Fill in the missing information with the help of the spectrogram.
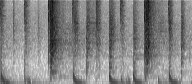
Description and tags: Made with Hammerhead Rhythm Station. The beat used for this beat made by myself:
Ii includes the funky drummer breakbeat, originally made by Clyde Stubblefield for James Brown.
